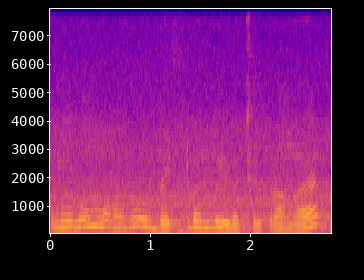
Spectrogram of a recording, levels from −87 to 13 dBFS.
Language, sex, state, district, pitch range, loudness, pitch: Tamil, female, Tamil Nadu, Nilgiris, 210-250 Hz, -14 LUFS, 230 Hz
